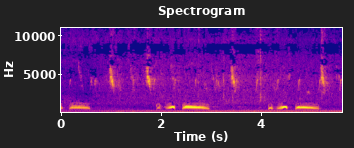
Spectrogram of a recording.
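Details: Spotted dove used as a decoy to call in wild doves, said to call as well as an old decoy: phrases of two quick rising notes and a drawn-out hoarse coo, repeated about every two seconds, with soft chirping birds behind.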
